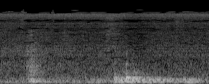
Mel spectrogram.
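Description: Steady hiss of a played-back press-conference recording, with muffled low room noise that swells about a second in.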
